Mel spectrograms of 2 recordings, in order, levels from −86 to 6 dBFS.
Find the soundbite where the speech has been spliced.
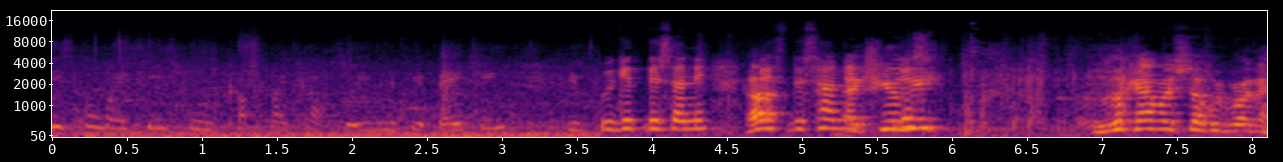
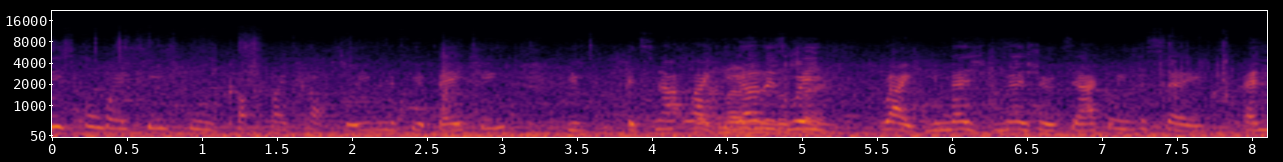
first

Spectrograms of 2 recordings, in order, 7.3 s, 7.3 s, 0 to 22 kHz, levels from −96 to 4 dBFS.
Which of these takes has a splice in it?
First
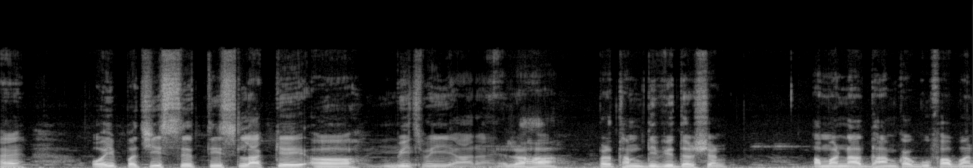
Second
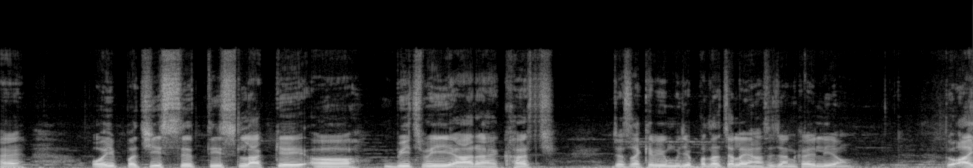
first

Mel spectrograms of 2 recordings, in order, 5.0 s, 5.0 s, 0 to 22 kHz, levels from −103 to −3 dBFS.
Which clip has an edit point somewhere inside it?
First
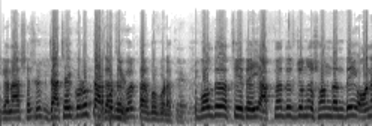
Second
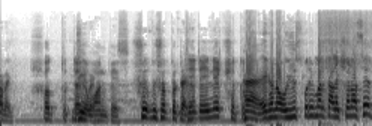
first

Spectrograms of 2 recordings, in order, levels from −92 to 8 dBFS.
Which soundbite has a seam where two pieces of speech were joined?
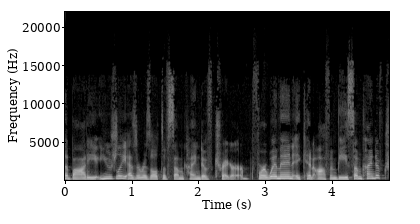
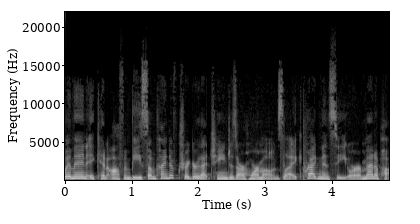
second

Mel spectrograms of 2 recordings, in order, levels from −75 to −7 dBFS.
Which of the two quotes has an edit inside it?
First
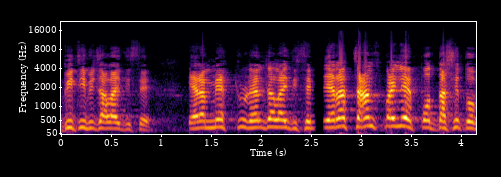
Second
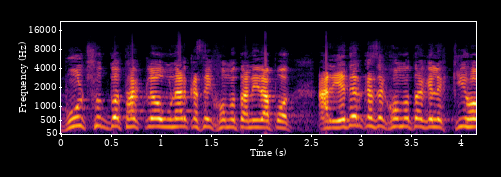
first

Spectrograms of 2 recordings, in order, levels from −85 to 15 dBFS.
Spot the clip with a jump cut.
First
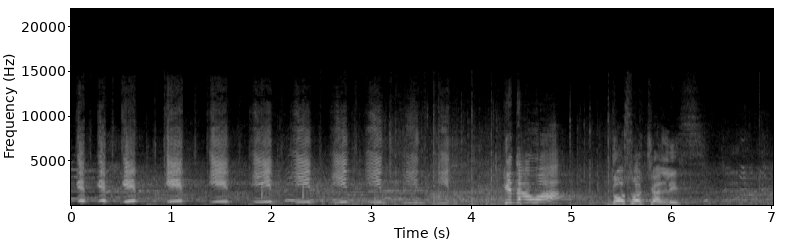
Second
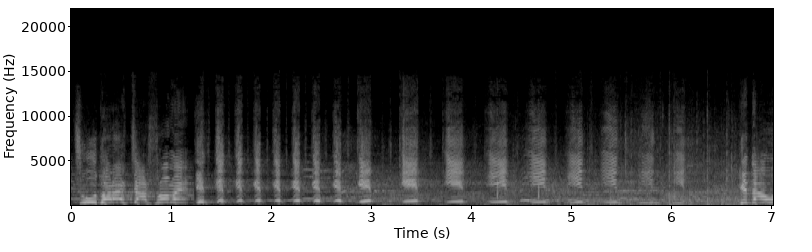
second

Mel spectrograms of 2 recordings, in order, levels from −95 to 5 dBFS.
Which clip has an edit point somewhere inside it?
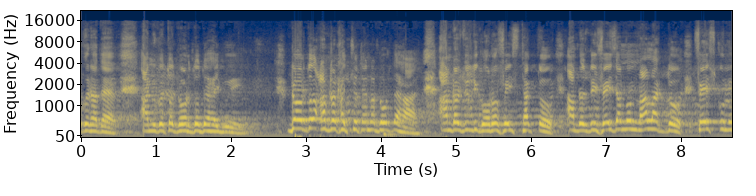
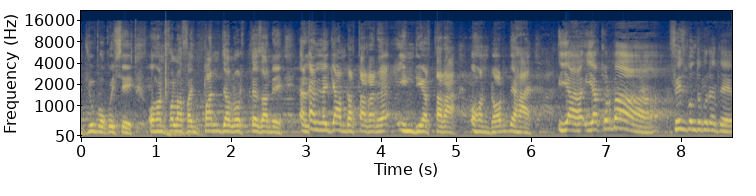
second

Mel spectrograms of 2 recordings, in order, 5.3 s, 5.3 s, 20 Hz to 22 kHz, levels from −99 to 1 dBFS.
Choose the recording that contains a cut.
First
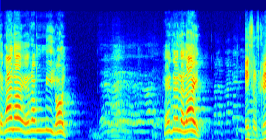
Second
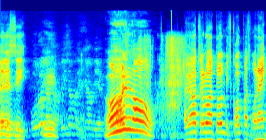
second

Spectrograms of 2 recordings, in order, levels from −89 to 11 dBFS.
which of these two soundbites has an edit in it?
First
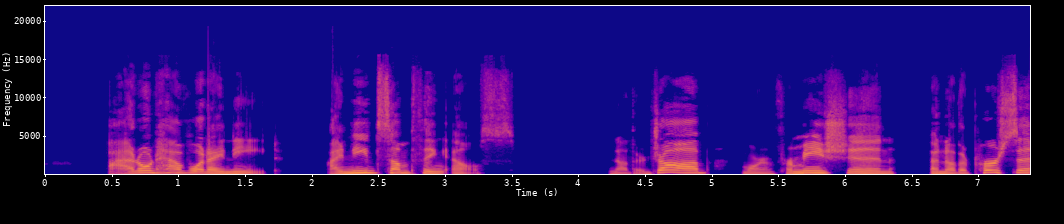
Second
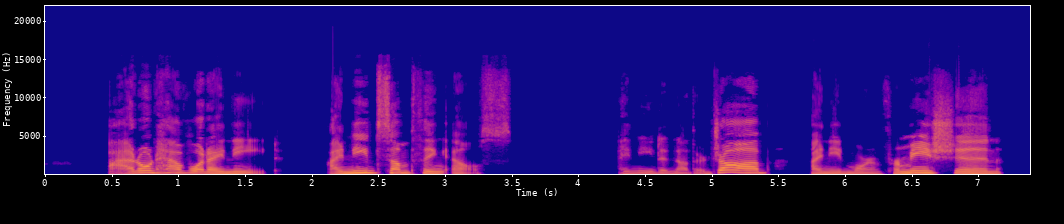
first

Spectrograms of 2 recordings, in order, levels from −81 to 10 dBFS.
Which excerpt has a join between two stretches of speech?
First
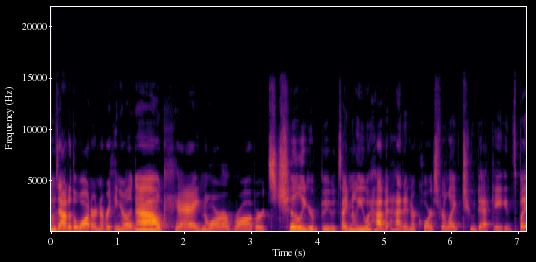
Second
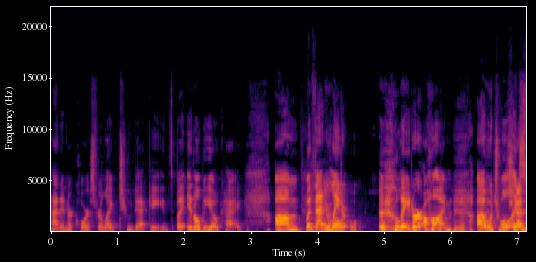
second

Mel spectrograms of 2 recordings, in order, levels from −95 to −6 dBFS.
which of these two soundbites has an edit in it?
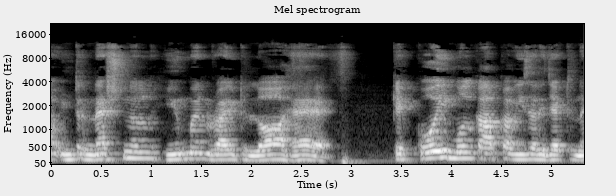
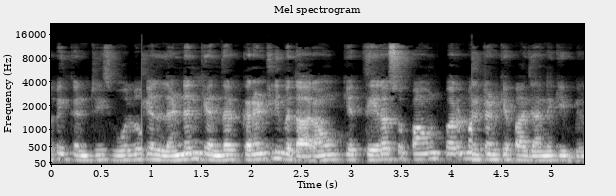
second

